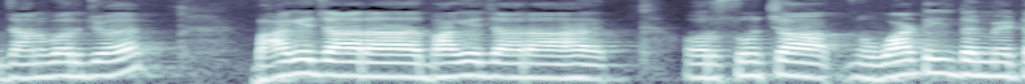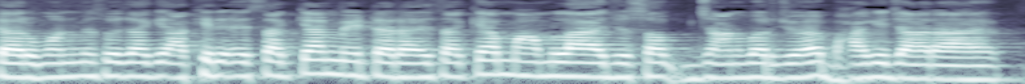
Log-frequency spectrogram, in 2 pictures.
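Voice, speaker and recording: A teacher reading an English story line by line and explaining it in Hindi, with many repeats and restarts. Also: medium pitch.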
